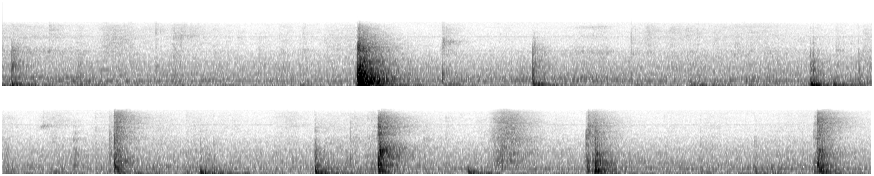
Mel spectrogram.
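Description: Stacks of baseball cards knocked and set down on a tabletop as they are handled and squared: a run of sharp, short knocks, the loudest about two seconds in, then about one every half second to second.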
